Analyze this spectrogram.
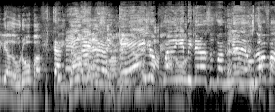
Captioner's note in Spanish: Hablan al unísono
